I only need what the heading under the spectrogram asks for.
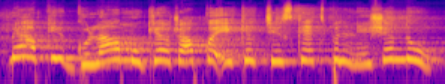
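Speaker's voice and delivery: high, heated rant; angry shouting. Acted. Aditi ranting at controlling Kiran, angrily shouting. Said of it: "आप चिल्ला रही हो".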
